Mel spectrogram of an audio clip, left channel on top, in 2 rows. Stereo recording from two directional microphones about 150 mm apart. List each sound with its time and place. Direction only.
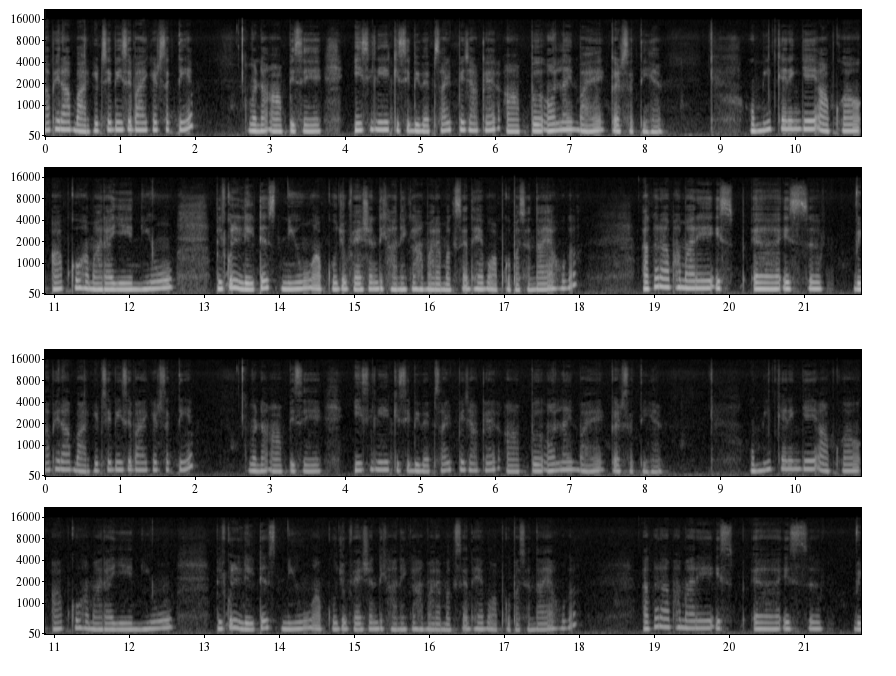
0.0 s speech: 35° left (ahead or behind)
